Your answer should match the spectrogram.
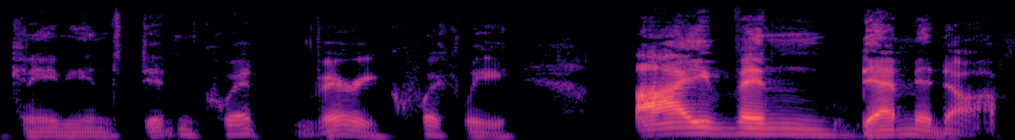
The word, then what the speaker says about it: Ivan: The guy's Russian. Okay, get over it. It's Ivan, and you guys need to mature up. Try to don't insult the player. Try to at least uh, pronounce his name appropriately.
